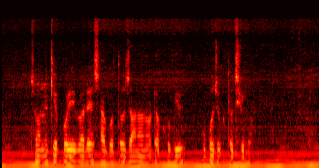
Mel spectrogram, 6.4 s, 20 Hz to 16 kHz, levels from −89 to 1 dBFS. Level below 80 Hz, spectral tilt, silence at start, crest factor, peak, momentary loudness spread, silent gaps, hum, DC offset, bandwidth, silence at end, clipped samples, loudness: -42 dBFS; -6 dB/octave; 0.05 s; 16 dB; -22 dBFS; 13 LU; none; 50 Hz at -45 dBFS; under 0.1%; 11.5 kHz; 0 s; under 0.1%; -39 LUFS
